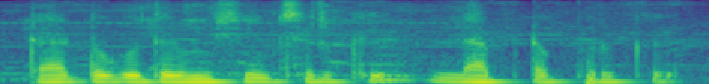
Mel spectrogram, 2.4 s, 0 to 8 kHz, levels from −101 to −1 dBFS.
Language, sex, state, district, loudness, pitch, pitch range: Tamil, male, Tamil Nadu, Nilgiris, -17 LUFS, 115 Hz, 110-115 Hz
